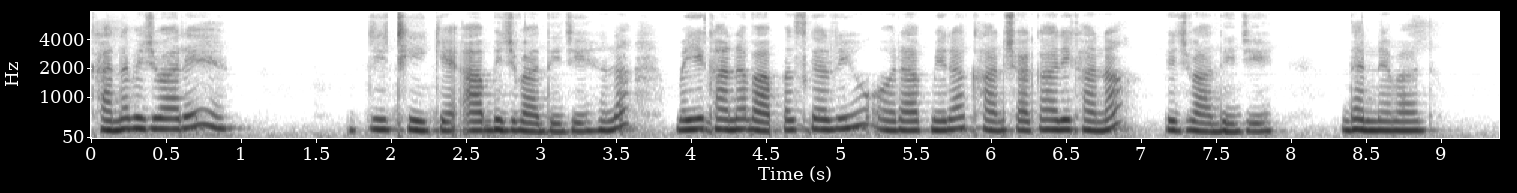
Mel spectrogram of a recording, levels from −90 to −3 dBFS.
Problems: background sounds at intervals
